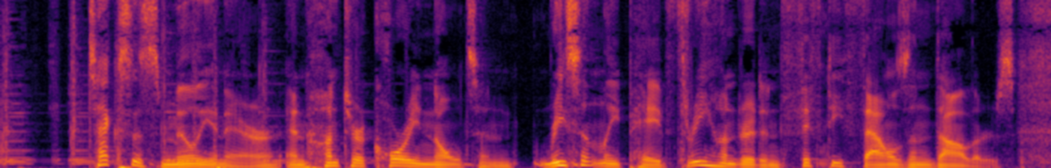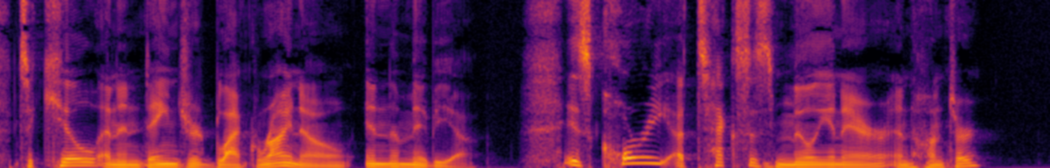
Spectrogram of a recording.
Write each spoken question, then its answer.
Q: Is Corey a Texas millionaire and hunter?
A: Yes, Corey is a Texas millionaire and hunter.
